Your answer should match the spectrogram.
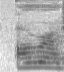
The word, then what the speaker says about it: Ohra: I cast on, it was like 2 weeks ago, I think, the Ohra Shawl. It's actually pronounced with a heavy H, but I can't say it.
